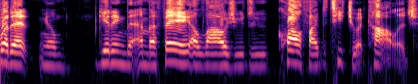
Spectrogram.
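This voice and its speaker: A woman with an American accent speaks in an ordinary speaking voice, fairly low in pitch and fairly quick, with fairly even intonation on a very clean recording against a silent background. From United States, Chinese American family. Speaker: art professor. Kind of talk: casual interview. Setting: art studio.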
